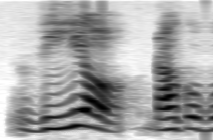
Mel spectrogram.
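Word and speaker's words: vier: 이름에서 알 수 있다시피 이 V는 F 발음이 납니다. 그래서 fear라고 많이 하시는데 fear 아니고요. fear입니다. fear. 네, 그리고 지난번에 에야가 에야로 읽힌다고 했었죠. 그런데 이 에야가 이렇게 단어의 뒤로 오면 더 축소해서 에야라고 하기보다는 어라고 읽습니다. 그래서 이렇게 fear 이렇게 읽으시면 됩니다.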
